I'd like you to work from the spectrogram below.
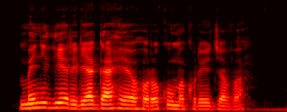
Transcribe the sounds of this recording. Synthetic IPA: mɛɲiðjeɾeɾjaɡaɦɛɔɦɔɾɔkuːmakuɾed͡ʒava̰

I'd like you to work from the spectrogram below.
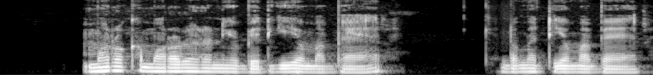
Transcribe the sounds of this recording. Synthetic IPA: mɔɾɔkamɔɾɔdɔɾanɪobedɡɪjomabɛr | kʰendomatiomabɛr

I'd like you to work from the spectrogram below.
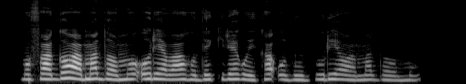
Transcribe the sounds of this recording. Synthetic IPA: mofaɡɔwamaðɔmɔʔoɾeawaɦoðekiɾɛɣwekaʔoðuðuɾeɛwamaðɔmɔ

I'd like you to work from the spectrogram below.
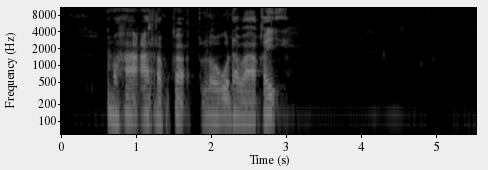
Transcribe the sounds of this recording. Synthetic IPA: mɐhaːʕɑrɐbkʰɐ̰lɔːɣʊɖɑβɑːqɛj

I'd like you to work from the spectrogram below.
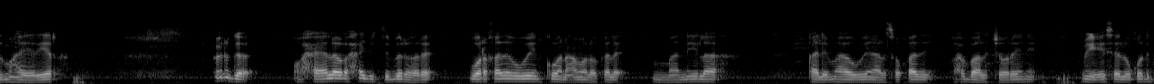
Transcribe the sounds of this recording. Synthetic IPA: lmɐɦɐjɐrjɐr | ʕʊnʊɡɐ | wɑħjaːlɐwɑħaːt͡ʃɪr̥t̪ʰɐbɪɾhɔɾɛ | wɑɾɑqɑðɐwɛjnkʰʊwɐnʕɑmɐlɔːkʰɐlɛ | mɐnɪlɐ | qɑlɪmɐɦɐwɛjnaːlɐsɔːqɑːðɪwɑħbaːlɐt͡ʃɔːɾɛjnɪmɐɣɑʕiːsalʊʊqʊɾɪd̪

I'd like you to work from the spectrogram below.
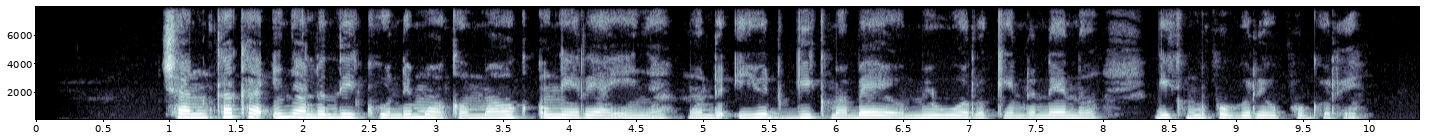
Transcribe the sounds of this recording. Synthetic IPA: t͡ʃankakaʔɪɲalɔd̪ikwondemɔkɔmaɔkoŋeɾeaɪɲamɔndɔʔijudɡikmabɛjɔmɪwoɾokendonɛnɔ | ɡikmopoɡoɾeopʰoɡoɾḛ

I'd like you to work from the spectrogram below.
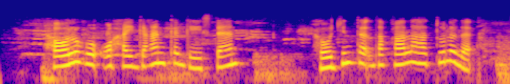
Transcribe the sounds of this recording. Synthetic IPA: ħɔːlʊɦʊwɑħɑjɡɑʕɑŋkʰɐɡɛjst̪ʰaːn | ħɔːt͡ʃɪnt̪ʰɐd̪ɑqɑːlɐɦɐt̪ʰʊlɐðɐ

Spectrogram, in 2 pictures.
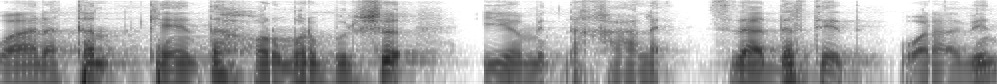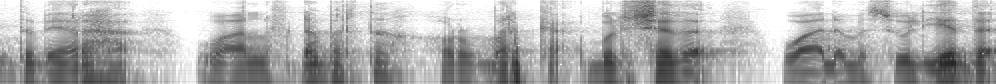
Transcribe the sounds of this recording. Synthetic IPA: wɑːnɐt̪ʰɐnkʰɛːnt̪ʰɐhɔrmɐrbʊlʃɔ | ijɔmɪd̪̚ɖɑqɑːlɛ̰ | sɪðaːd̪ɐrt̪ʰɛːd̪wʔɑ̰ɾaːβɪnt̪ʰɐbɛːɾɐɦɐ̰ | wɑːlɐfɖɐβɐrt̪ʰɐhɔrmɐrkʰɐ̰bʊlʃɐðɐ | wɑːnɐmɐsuːlɪjɐd̪ɐ̰

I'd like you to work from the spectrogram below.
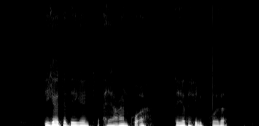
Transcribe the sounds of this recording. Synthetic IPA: d̪̥ɪɣaːɡɐd̪ɛːɣaːŋkʰɐʔɐjaːʕɑːŋkʰʊʔɐh | d̪̥ɐjɐðɐɦɪlɪb̚kʰɔːðɐ

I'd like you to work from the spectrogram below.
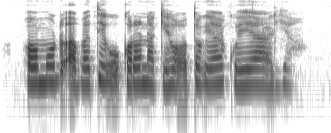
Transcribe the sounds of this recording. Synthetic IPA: ɔmoːndo̰ʔa̰βatiɣokɔɾwanakeɦɔ̰tɔɣeakojaɾja

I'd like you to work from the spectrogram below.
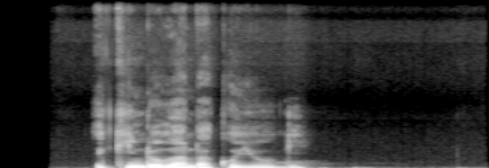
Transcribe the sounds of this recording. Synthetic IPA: ekindoɣandakojuɡi

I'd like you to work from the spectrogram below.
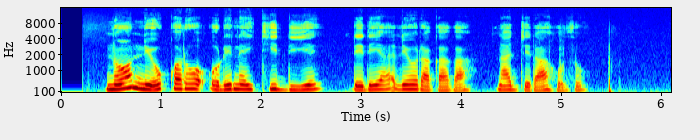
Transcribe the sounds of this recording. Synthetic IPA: nɔneokɔɾɔʔoɾenaitʰidie | ɾeɾeaɾeoɾaɣaɣa | nad͡ʑeɾahoðo

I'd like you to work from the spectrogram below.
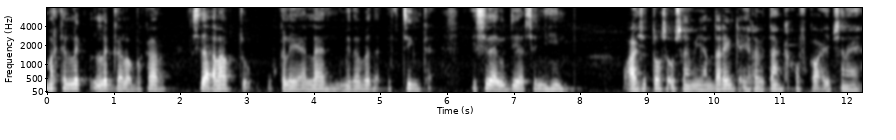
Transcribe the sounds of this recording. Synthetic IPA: mɐrkʰɐlɐɡɐlɔ̰bɐkʰaːr | sɪðɐʔɐ̰laːbt̪ʰʊ̰ | ʊkʰɐlɐjaːlːaːnmɪðɐβɐðɐ̰ɪft̪ʰiːŋkʰɐ | iːsɪðɐɛjʊd̪ɪjaːrsɐnjɪɦiːn | wɑħːjs̬ɪt̪ʰɔːsɐ̰ʔʊsaːmɛjaːnd̪ɐɾɛːŋkʰɐ̰ʔḭjɐrɐβɪt̪ʰaːŋkʰɐ̥qɔfkʰɐwɑħḭːbsɐnɐːjaː

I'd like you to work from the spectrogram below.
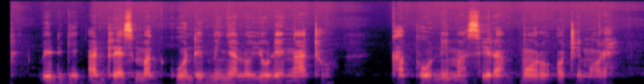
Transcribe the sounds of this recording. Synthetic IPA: bedɡɪʔa̰dɾɛsmaɡkwondemɪɲalɔjʊdḛŋatʰɔ | kʰapʰonɪmasɪɾamɔɾɔʔɔtʰɪmɔ̰ɾɛ

